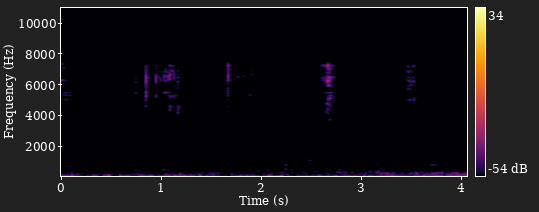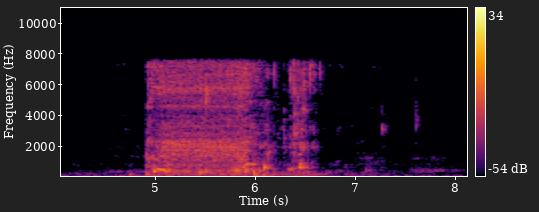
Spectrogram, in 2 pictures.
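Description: Faint short scrapes of a straight razor through lathered stubble, about one a second. About five seconds in, a tap runs into a sink for about a second and a half, louder than anything else.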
